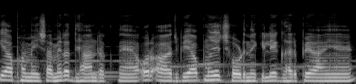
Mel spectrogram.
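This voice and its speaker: Speech comes at a moderate pace with music in the background. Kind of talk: anime recap narration.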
